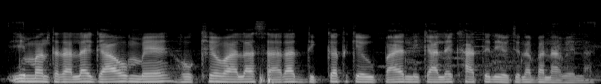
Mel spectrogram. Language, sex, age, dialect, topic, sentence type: Bhojpuri, male, 18-24, Southern / Standard, agriculture, statement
